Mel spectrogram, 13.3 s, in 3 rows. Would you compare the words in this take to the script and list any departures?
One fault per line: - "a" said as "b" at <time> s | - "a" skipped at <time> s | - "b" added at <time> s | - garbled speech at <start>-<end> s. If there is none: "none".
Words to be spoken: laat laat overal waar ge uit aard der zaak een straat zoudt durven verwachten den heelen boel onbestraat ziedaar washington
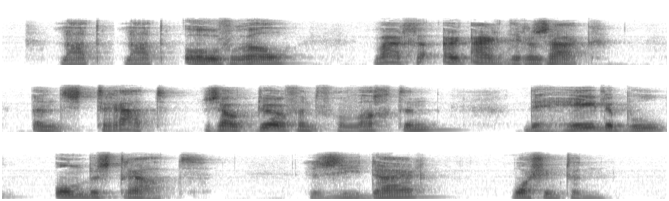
none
